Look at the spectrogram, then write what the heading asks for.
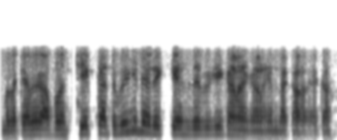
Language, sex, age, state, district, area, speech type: Odia, male, 45-60, Odisha, Nuapada, urban, conversation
